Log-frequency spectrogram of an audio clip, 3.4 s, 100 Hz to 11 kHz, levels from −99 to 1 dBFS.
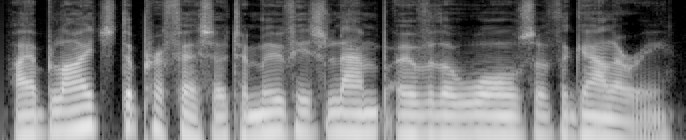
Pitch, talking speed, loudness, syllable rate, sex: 115 Hz, 245 wpm, -17 LUFS, 6.5 syllables/s, male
